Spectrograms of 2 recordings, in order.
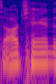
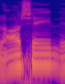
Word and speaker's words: Achane: I think he said it's Achane now. It's Achane is the right way to say it, but Achane is the way that people have been saying it.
